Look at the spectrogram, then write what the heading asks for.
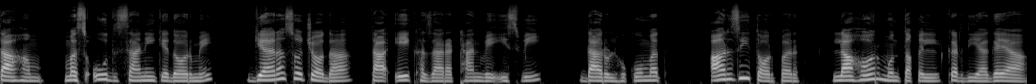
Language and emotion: Urdu, neutral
